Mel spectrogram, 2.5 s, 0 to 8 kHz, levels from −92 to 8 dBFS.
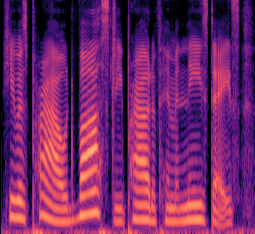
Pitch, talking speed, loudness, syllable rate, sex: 185 Hz, 235 wpm, -16 LUFS, 5.1 syllables/s, female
